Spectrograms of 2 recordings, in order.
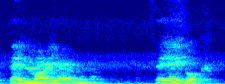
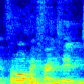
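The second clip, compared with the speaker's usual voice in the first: emphatic repeat; 4 semitones higher, 8 dB louder than usual. Shown as a demonstration.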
